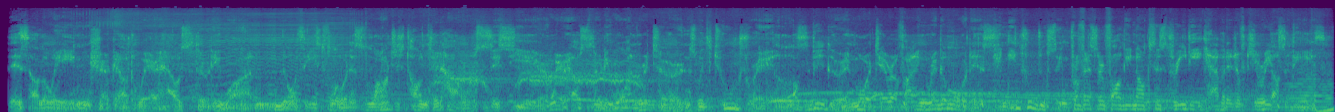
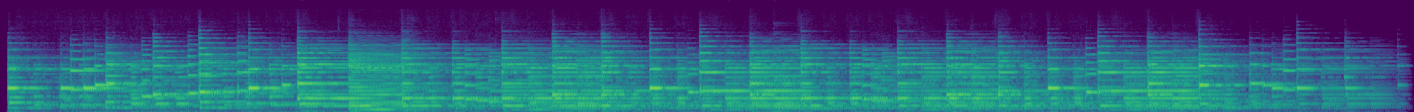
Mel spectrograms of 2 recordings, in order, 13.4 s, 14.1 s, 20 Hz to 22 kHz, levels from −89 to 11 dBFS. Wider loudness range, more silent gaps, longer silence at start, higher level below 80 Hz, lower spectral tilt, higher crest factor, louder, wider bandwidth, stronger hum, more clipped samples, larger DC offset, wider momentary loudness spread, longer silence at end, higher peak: about the same, 1 LU vs 2 LU; neither; about the same, 0.1 s vs 0.05 s; first, -38 dBFS vs -48 dBFS; second, -3.5 dB/octave vs -5.5 dB/octave; about the same, 16 dB vs 18 dB; about the same, -17 LUFS vs -17 LUFS; first, 16.5 kHz vs 8.6 kHz; neither; neither; neither; second, 2 LU vs 6 LU; about the same, 0 s vs 0.1 s; about the same, -2 dBFS vs 0 dBFS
